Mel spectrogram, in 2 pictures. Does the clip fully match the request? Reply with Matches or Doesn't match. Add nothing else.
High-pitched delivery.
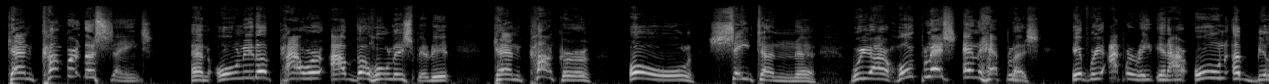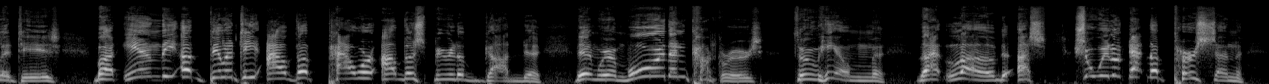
Matches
